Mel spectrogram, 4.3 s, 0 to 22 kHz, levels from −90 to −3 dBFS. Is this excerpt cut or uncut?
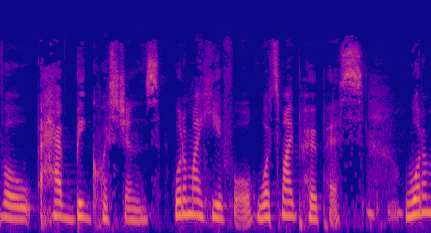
cut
